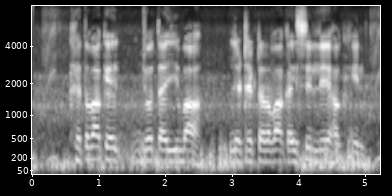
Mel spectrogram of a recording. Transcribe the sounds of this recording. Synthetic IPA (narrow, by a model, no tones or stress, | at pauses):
kʰet̪ʋaked͡ʒoːt̪ɐibaleʈɾek̚ʈəɾʋakeɪseleɦɐkʰin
